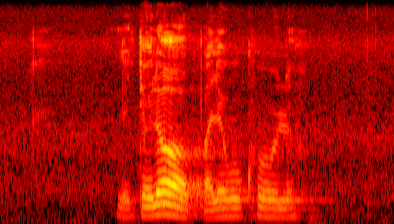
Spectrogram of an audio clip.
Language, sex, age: Swati, male, 24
